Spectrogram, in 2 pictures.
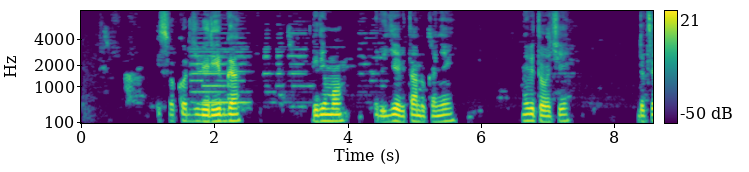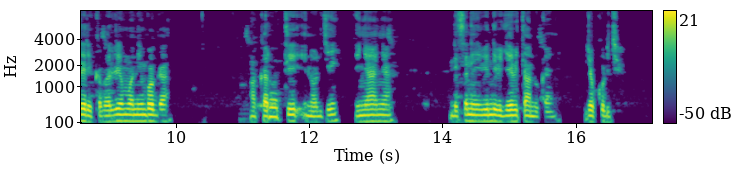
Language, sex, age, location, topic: Kinyarwanda, male, 18-24, Kigali, finance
